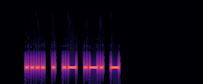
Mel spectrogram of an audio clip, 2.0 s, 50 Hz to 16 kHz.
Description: Morse code, heard as a keyed tone, about 44 wpm, 700 Hz. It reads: HEART
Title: Top 1001-1250 Words 45wpm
